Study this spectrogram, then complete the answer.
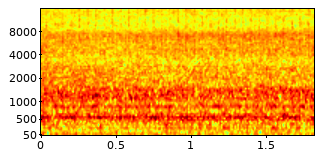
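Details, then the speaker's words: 2001 Chrysler LHS 3.5L V6, checked for valve clack 500 miles after adding TriboTex oil additive. Short stretch of steady, even idle under radiator fan drone, with no ticks or knocks; runs smoothly. "things are running really smooth"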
